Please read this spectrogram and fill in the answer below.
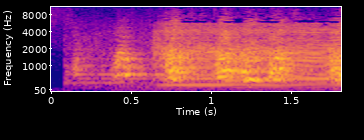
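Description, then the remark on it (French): Dogs barking in quick, overlapping bursts that grow louder and more continuous after a brief start, with no one talking, as a T600 has just arrived. “Ah putain, je dois encore te laisser et tout, on a un T600 qui vient de débarquer dans les chiens ils aboient.”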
